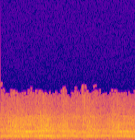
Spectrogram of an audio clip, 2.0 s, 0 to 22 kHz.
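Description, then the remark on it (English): A dense, steady roar of a large crowd at a football match, loud and continuous with no single voice standing out, like a packed stadium buzzing with noise. “So normally we get texting saying, what's the crowd? Well, today I'm hoping that somewhere in the region of about 3.5. Well, it's big and loud.”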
